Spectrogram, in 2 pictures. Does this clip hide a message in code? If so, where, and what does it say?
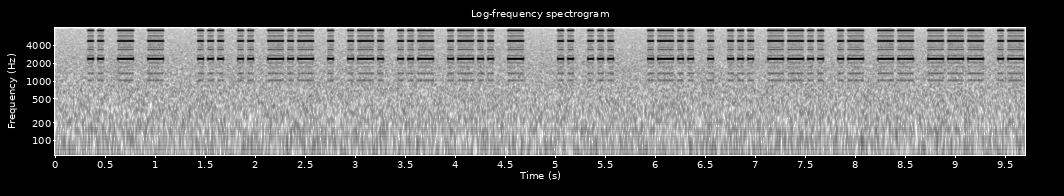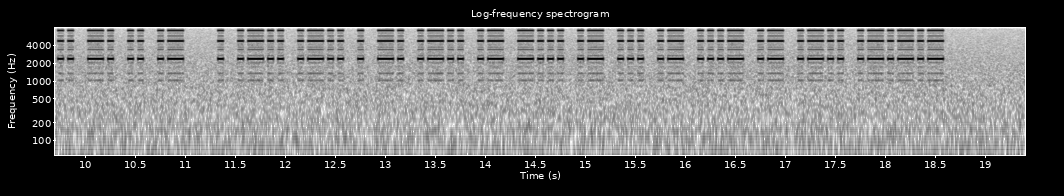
Yes: Morse code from 0.3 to 18.6 s, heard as a high beeper, machine-sent, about 24 wpm, 2400 Hz. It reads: ITT SIKERULT IS LESZAMOLNIA ELLENLABASAVAL.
